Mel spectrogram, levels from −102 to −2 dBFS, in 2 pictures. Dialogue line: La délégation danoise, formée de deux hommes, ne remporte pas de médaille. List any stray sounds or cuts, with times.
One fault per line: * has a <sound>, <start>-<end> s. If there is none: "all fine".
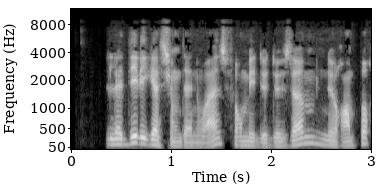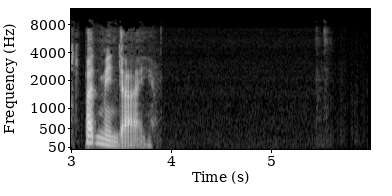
all fine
